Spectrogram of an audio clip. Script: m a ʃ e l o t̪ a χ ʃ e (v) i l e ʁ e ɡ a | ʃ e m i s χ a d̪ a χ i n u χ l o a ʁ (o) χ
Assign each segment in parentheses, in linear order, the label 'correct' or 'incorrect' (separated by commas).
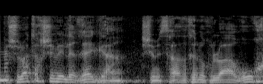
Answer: correct, incorrect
